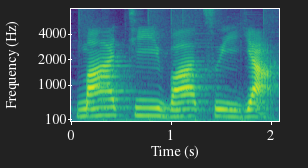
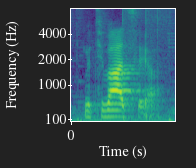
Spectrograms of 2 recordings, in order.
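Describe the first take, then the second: First: All five syllables are pronounced clearly. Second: It is fast, reduced almost to two syllables. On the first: "five syllables" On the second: "when I pronounce it faster"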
